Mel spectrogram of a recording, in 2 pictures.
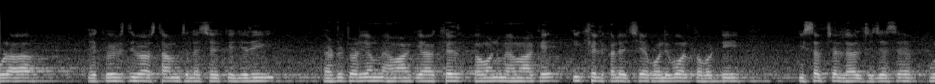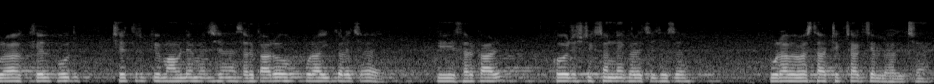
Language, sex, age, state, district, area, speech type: Maithili, male, 30-45, Bihar, Purnia, rural, spontaneous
